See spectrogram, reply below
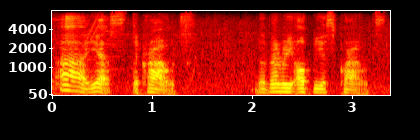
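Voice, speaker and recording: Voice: medium pitch, lively intonation, slow, a little mellow, dull audio, a little hiss or hum. A game streamer making brief, wry, casual comments while playing, with game music underneath.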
